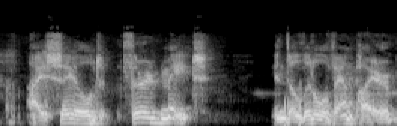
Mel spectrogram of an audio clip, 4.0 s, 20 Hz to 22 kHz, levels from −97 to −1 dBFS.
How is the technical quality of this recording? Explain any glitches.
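The recording has clear technical problems: constant low-rate coding damage plus two short bursts of reception corruption.

Throughout, the speech sounds dull and plainly gurgly, with a granular roughness and a missing top end. This is likely MP2 compression at a low rate, which fits roughly 80 kbps. Starved of bits, the upper sub-bands drop out and those remaining are coarsely quantised.

At 0.97 s, just before "third mate", and again from 2.85 to 3.01 s, there is DAB burbling: a brief burst of noise blips over the speech. A small fraction of bit errors slipped past error correction, corrupting samples so short blips of noise appear in single sub-bands.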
